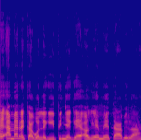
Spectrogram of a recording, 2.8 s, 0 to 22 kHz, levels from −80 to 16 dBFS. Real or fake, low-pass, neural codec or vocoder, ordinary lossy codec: real; none; none; none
